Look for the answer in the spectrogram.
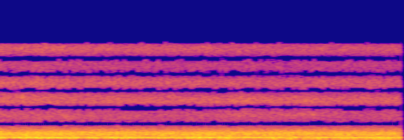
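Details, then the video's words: Bees in a swarm make a continuous, thick buzzing drone with no breaks. A low steady electrical-sounding tone joins halfway through. "Bees Swarming"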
